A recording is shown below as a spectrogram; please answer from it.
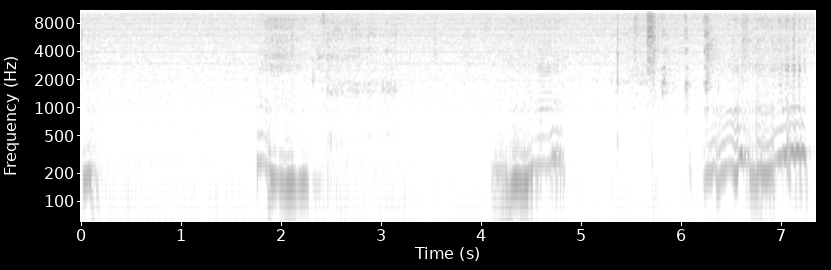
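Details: A cat snoring in its sleep, giving low throaty rasping snores roughly every two seconds, some with a wavering upward pitch bend, and quiet gaps between breaths.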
